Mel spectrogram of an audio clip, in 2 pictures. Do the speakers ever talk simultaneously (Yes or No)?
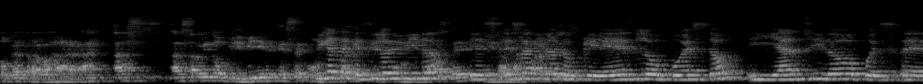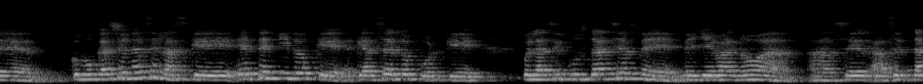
Yes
